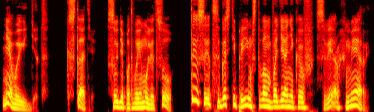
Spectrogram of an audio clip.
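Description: A seasoned hunter, dry and laconic, as a man reads him. His teasing lines swing up and down in pitch. The voice is husky and close. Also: big pitch swings, slow pace, a little mellow, no room sound, full character voice. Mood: wry.

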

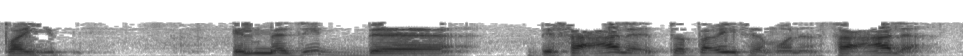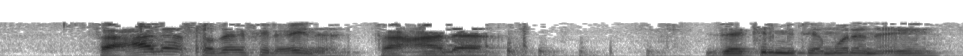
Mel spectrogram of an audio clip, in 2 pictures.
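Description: An Egyptian man teaching a class, his voice slightly high and husky. He questions his students often and drags out the patterns he wants them to repeat. The sound is thin and phone-like. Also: moderate pace, pauses often. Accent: Egyptian Arabic. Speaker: teacher of Arabic morphology. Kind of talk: classroom lesson with student responses. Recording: tinny phone-like lo-fi recording.

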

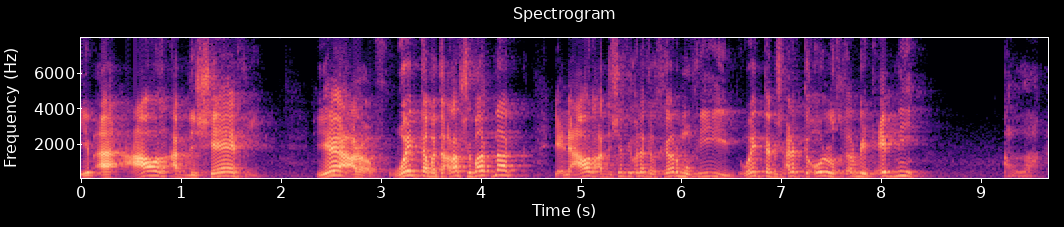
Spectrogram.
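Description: An Egyptian man, a doctor hosting his own live stream, talking in an animated, sarcastic monologue and repeating points for emphasis. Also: high-pitched, reverberant. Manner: sarcastic, mocks critics in a playful tone; repeats himself for emphasis with frequent stumbles.

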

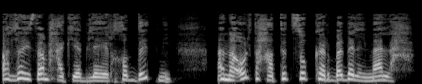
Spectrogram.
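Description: A storyteller voicing a lively, teasing young wife in Egyptian dialect, pitching up to play her. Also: fast talker, slightly rough, dry recording. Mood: playful. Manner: bright, teasing, rising excited pitch. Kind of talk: storybook reading.

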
